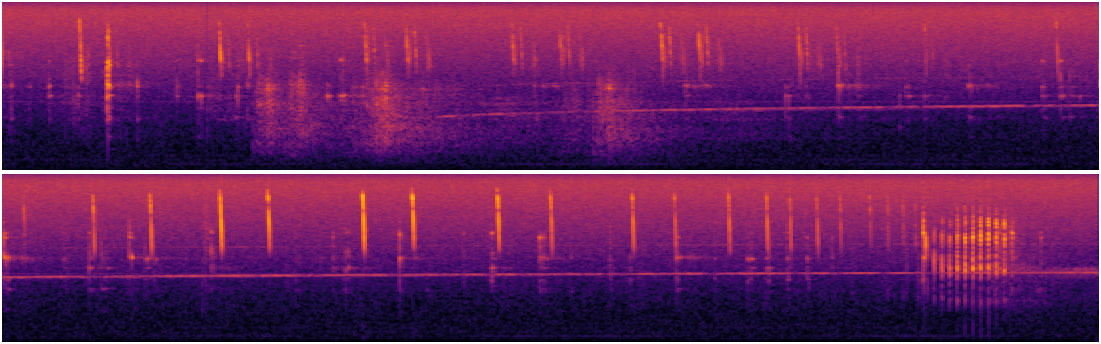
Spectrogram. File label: bat; Bats' Acoustic Blindness: An internet audiovisual illustration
